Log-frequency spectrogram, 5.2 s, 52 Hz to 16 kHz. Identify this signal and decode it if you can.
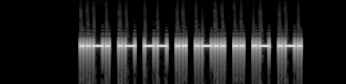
Morse code, heard as a keyed tone, about 25 wpm, 700 Hz. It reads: FAMILIAR
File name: 8 Letter Words - First 3 Letters Given - 25wpm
